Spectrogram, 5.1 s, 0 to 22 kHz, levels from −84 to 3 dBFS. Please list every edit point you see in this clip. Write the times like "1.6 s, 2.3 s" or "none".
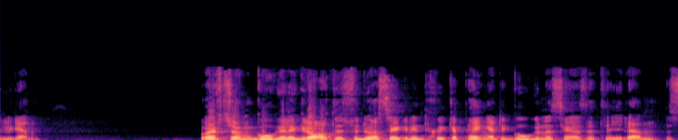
none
